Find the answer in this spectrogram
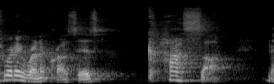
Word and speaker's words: casa: I run across is Casa and that's a hard C sound so I'm just going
